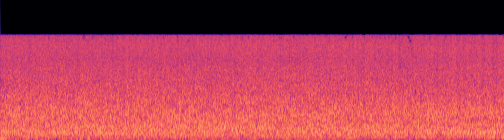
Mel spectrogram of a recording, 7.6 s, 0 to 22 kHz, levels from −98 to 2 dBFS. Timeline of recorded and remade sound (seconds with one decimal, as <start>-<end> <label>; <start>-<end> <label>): 0.0-0.5 remade; 0.5-7.6 recorded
